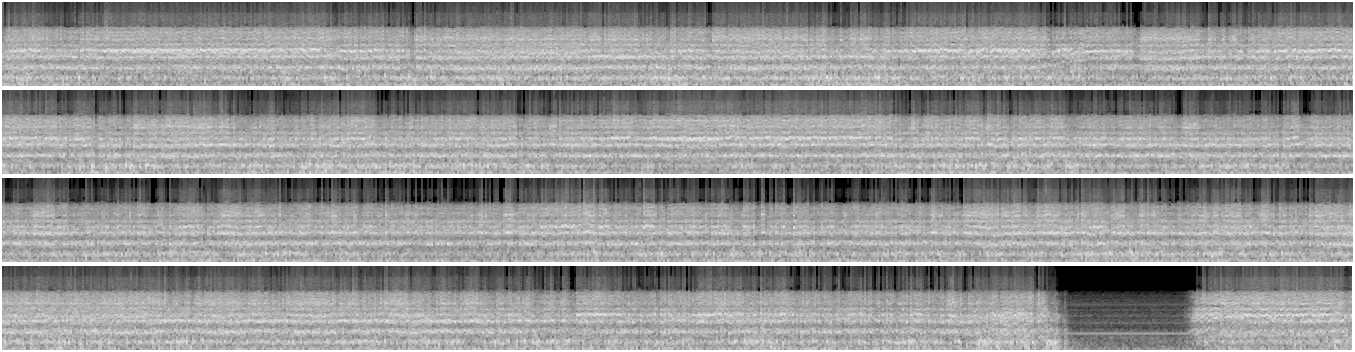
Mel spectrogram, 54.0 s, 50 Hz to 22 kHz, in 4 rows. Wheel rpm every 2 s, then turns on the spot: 230, 220, 220, 220, 220, 200, 220, 230, 230, 230, 220, 230, 230, 230, 230, 230, 230, 240, 230, 230, 220, 220, 220, 230, 230, 120, 110.
none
